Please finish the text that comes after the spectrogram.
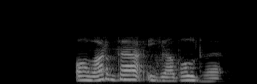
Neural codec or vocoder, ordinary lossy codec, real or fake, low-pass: none; AAC, 16 kbps; real; 3.6 kHz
